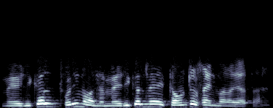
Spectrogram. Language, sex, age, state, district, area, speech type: Hindi, male, 60+, Uttar Pradesh, Mirzapur, urban, conversation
